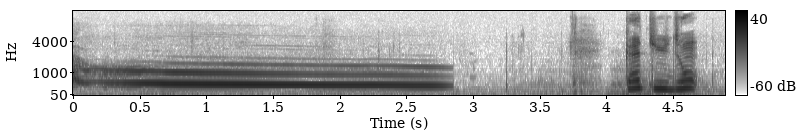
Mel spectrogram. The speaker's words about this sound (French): Comme il avait marché quelque temps, il rencontra sur le chemin un chien de chasse qui jappait comme un animal fatigué d'une longue course.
